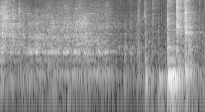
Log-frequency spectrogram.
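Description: An old metal pedestal chair scraping and squeaking as it is tipped and shifted, then one sharp, loud clunk near the end.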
